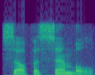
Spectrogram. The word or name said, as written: self-assemble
